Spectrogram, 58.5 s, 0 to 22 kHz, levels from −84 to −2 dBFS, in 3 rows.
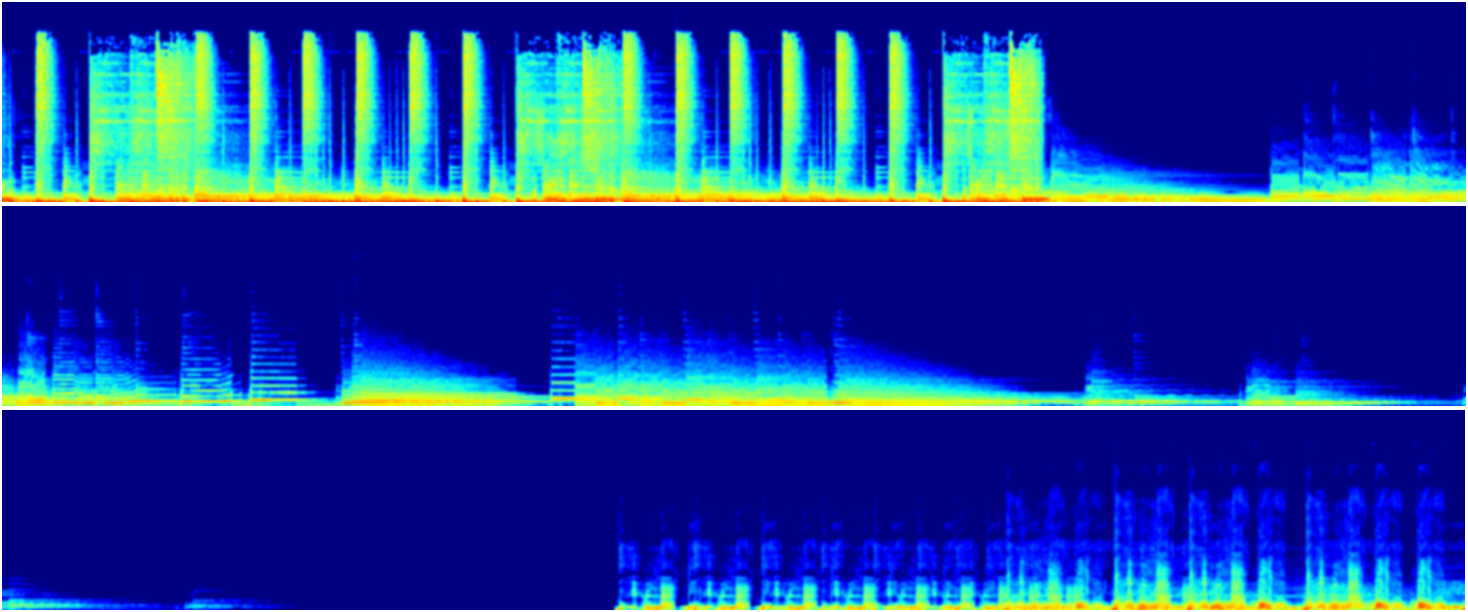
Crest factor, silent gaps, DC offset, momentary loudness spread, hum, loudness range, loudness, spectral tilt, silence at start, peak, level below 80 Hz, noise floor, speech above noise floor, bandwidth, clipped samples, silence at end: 20 dB; 43.57-47.19 s; under 0.1%; 18 LU; none; 19 LU; -20 LUFS; -6 dB/octave; 0 s; 0 dBFS; -28 dBFS; under -90 dBFS; over 67 dB; 19 kHz; under 0.1%; 0 s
